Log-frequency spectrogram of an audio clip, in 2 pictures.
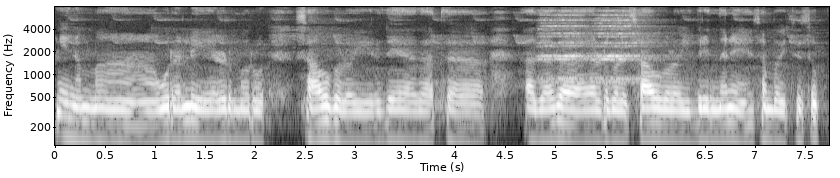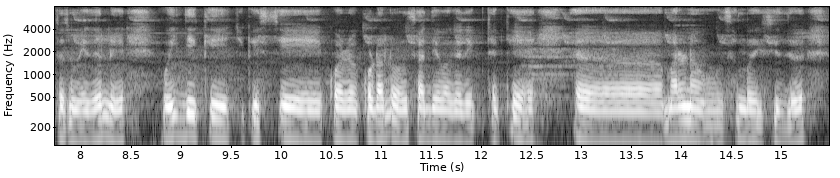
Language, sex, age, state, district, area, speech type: Kannada, male, 60+, Karnataka, Shimoga, rural, spontaneous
